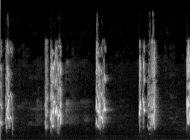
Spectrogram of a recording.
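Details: Pet lovebirds giving harsh, high chirps in short bursts about once a second, some bursts doubled, with silence between calls.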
